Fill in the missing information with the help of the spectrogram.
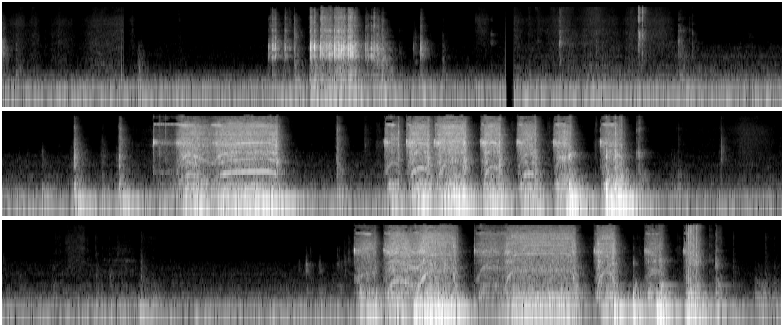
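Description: Cordless drill driving screws through a shower trim plate in several short runs, one spinning up with a rising whine about ten seconds in, and some runs broken into rapid clicking.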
